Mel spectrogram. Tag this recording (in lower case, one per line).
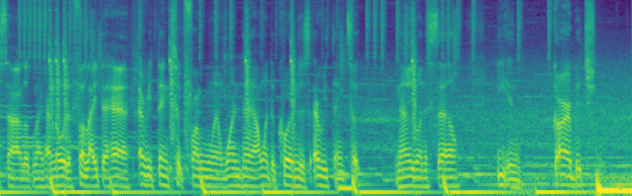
rapping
